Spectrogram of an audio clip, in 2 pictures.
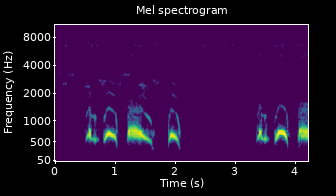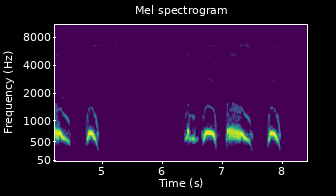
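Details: Spotted dove cooing used to lure wild doves: a four-note phrase of soft low coos, the third longer and fuller, repeated three times about every three seconds against silence.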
